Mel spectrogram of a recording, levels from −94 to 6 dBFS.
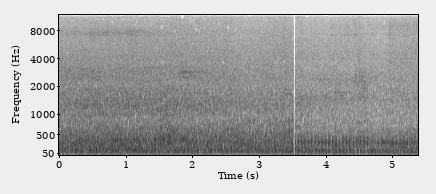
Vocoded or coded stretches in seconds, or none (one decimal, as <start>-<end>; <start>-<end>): none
